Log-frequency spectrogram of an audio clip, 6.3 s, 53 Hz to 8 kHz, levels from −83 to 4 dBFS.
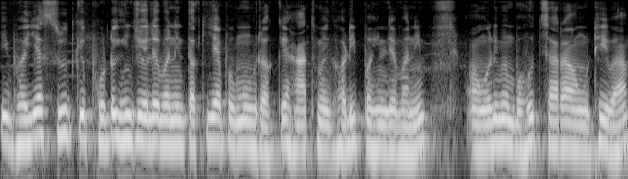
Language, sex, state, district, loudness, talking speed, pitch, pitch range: Bhojpuri, male, Bihar, Muzaffarpur, -13 LUFS, 210 wpm, 135 Hz, 125-145 Hz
